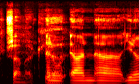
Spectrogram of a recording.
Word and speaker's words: Przemek: and your name is shamik shamik and uh you know it sounds like like a name you would see everywhere but if you see it in writing it's it's intimidating to pronounce that right yeah yeah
